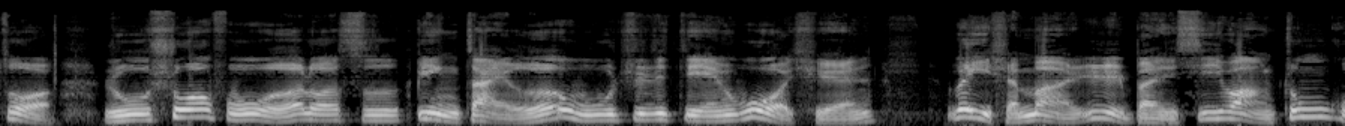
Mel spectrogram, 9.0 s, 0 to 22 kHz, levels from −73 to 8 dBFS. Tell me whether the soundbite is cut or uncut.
cut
